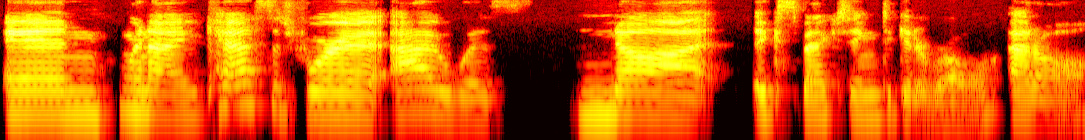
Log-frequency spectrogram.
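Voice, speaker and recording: Her voice is fairly high, and this woman speaks with a slight Southern US accent. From Virginia, US South. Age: 18. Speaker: voice actor. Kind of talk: casual chat. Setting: live stream.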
